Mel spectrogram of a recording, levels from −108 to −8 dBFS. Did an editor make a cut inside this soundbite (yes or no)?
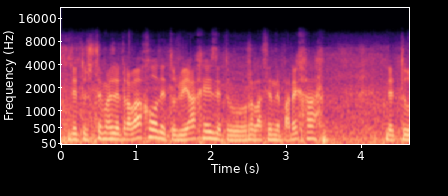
no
